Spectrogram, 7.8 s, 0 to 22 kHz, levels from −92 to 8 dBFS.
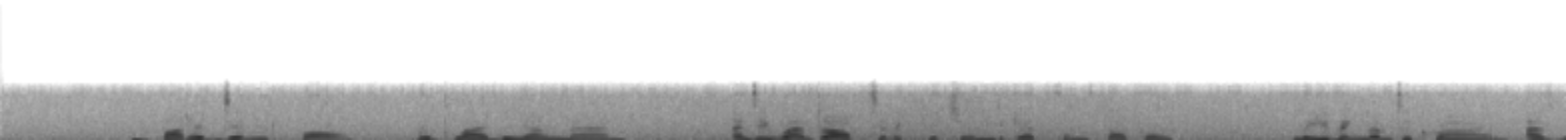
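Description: No faults in the speech: the audio stops at 8 kHz, as expected for a wideband call path, and the room noise sits about 17 dB below the talker.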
